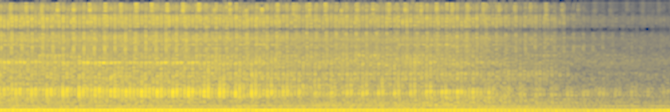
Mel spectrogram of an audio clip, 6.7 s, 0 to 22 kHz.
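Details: 2007 VW MK5 GTI Fahrenheit 2.0T FSI BPY at idle, close-up: light fast metallic rattle about two per second over the engine; owner believes cam-to-cam timing chain rattling, unconfirmed, plans chain and tensioner replacement.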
